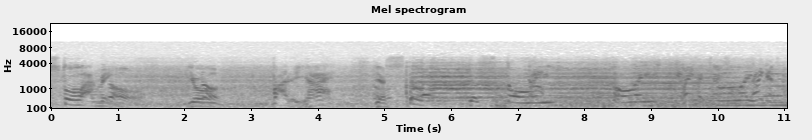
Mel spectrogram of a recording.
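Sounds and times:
steady background tone: 0:00.0 - 0:11.0.

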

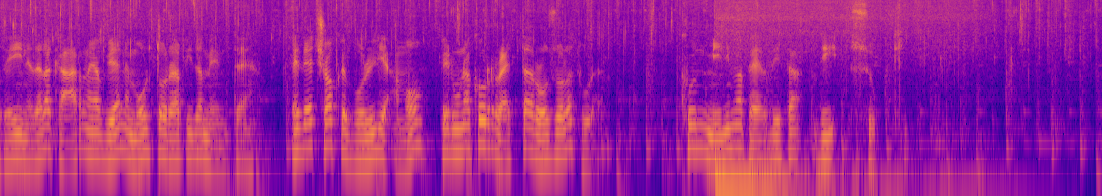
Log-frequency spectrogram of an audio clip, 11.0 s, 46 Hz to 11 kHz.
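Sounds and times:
background music: 0:00.0 - 0:11.0
meat sizzling in a pan: 0:00.0 - 0:11.0.

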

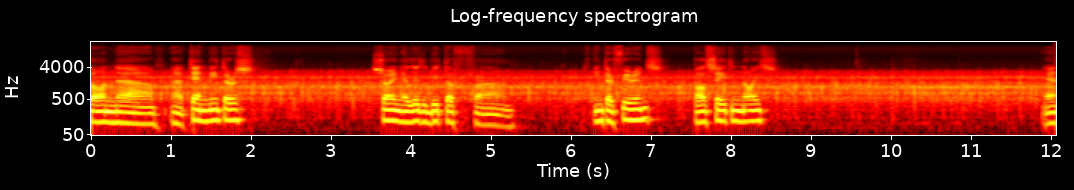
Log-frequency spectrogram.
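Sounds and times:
pulsating radio interference noise: 0:00.0 - 0:12.0.

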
